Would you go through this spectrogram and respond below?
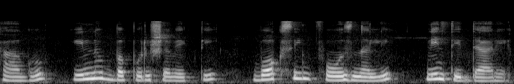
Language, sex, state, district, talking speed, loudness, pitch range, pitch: Kannada, female, Karnataka, Bangalore, 95 wpm, -16 LUFS, 180-240 Hz, 205 Hz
